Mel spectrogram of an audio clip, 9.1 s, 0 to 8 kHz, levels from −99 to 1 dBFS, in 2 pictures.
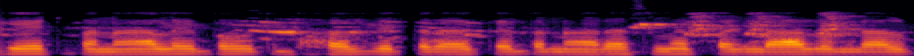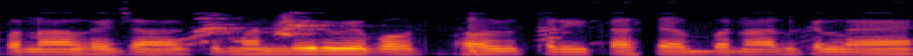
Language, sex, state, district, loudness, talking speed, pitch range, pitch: Magahi, male, Bihar, Lakhisarai, -30 LUFS, 170 wpm, 130-135 Hz, 130 Hz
